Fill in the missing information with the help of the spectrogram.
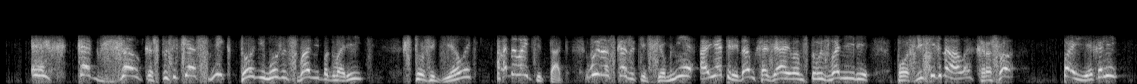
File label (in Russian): Avtootvet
